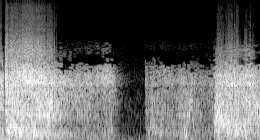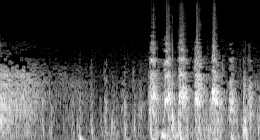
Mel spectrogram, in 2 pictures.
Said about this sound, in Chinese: 雨来刚到堂屋，见几十把雪亮的刺刀从前门进来，他撒腿就往后跑，背后咔嚓一声枪声响。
